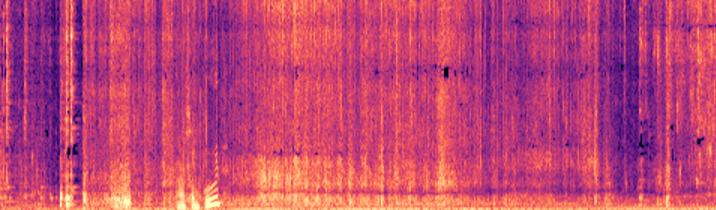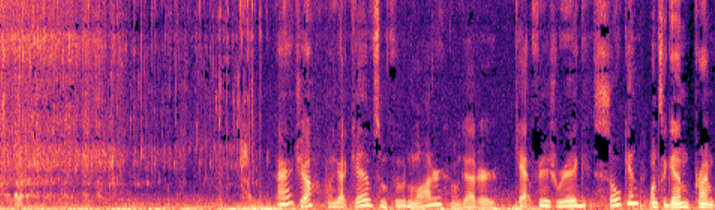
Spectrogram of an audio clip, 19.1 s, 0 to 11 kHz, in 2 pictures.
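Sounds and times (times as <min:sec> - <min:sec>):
plastic bag rustling: 0:00.0 - 0:11.4
low steady rumble: 0:00.0 - 0:19.0.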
